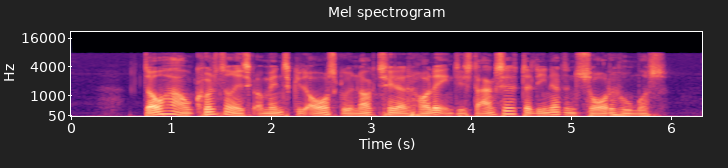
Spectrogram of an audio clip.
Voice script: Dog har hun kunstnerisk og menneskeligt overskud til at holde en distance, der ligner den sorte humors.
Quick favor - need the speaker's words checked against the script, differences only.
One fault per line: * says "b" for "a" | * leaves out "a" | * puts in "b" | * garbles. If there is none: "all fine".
* puts in "nok"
